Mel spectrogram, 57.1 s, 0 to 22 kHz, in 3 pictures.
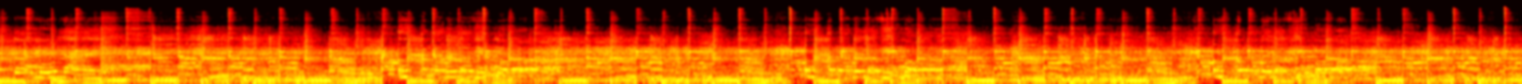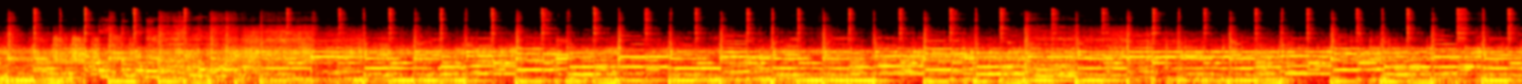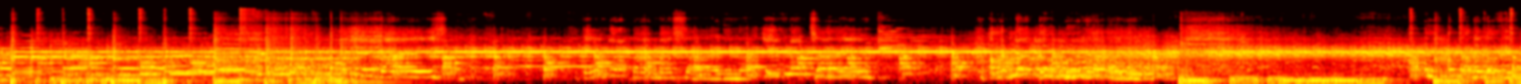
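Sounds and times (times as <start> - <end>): drum kit with hi-hat beat: 0.0 - 44.4, 50.0 - 57.0
bass guitar: 0.0 - 57.0
electric guitar: 0.0 - 57.0
keyboard: 0.0 - 57.0.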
